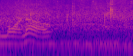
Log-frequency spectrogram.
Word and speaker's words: Morneau: no balls two strikes to Morneau that's the way he prefers to hear his name pronounced for years and years we said Justin Morneau prefers Morneau remember he was he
